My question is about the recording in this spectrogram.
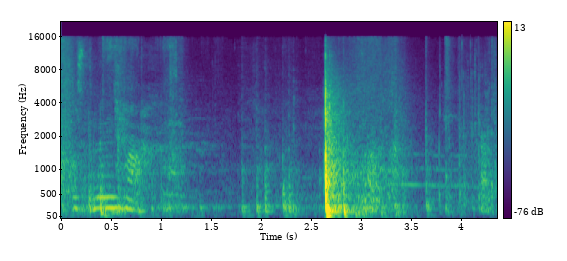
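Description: A single sharp thump from a cardboard shipping box being handled, about two-thirds of the way in, after a second or so of talk.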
